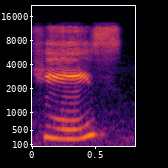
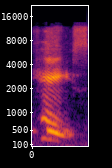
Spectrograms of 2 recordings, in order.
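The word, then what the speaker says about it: Kees: is spelled k k-e-e-s it's not pronounced keys it is case am i correct so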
